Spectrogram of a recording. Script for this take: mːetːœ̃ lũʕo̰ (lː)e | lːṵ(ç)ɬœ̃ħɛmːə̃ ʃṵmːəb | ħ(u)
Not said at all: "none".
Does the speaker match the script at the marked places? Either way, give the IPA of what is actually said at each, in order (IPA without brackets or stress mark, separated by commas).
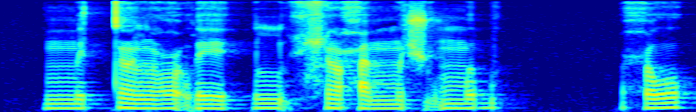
ɾ, ç, o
